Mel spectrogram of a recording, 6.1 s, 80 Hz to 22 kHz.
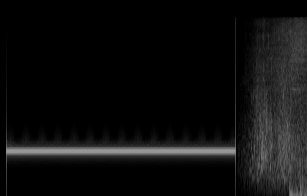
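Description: Steady 1 kHz reference test tone accompanying colour bars, cutting off suddenly after about four and a half seconds. A rushing, splashing whoosh of an animated intro then swells in, with a low pulse starting underneath near the end.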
